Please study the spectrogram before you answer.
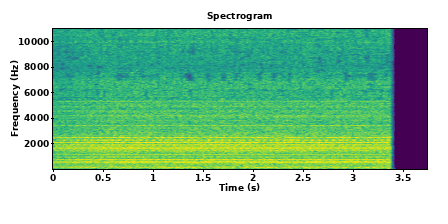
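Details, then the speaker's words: Small cooling fans on a home crypto mining unit: loud, constant raspy whirring; the fan bearings are bad even though the fans are brand new. "this thing's just so loud these fan bearings are shot they're brand new and they're they're so bad you hear that the bearings are shot in these things"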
